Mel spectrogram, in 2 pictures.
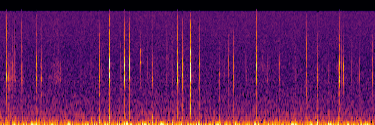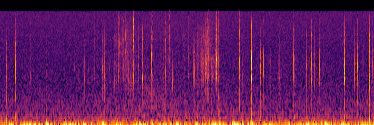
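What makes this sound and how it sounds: Long nails tap the face of a full cardboard chocolate bar box held in the hands and tilted slightly. The result is a loose, irregular stream of quick, dry, bright ticks that stop instantly, over a quiet, steady low hum.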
